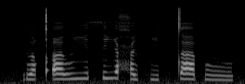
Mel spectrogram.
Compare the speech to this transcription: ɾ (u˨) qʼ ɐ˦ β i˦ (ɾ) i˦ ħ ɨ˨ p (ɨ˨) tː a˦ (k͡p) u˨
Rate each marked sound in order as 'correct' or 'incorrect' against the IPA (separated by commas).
correct, incorrect, incorrect, incorrect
